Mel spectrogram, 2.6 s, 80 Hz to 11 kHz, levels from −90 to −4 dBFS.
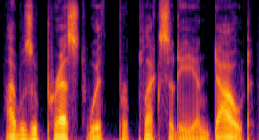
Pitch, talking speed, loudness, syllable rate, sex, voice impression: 90 Hz, 160 wpm, -18 LUFS, 4.9 syllables/s, male, very masculine, very adult-like, thick, cool, sincere, slightly friendly, slightly elegant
